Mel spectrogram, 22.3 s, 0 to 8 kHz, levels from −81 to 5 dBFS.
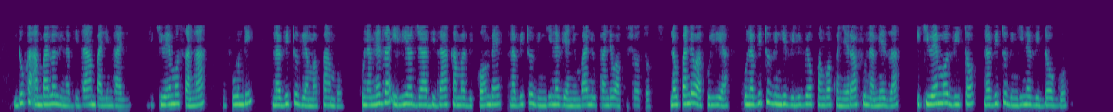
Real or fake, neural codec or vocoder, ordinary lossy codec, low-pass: real; none; AAC, 16 kbps; 7.2 kHz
